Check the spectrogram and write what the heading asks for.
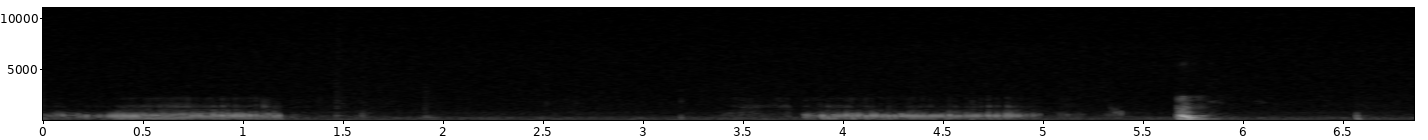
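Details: Sleeping man, hard to wake, with two long rough rattling breaths about three seconds apart, then a short snort; snoring.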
